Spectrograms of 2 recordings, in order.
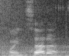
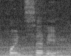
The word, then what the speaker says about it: poinsettia: tomahto some people say poinsettia some people say points idiot poinsettia is the proper pronunciation oh my gosh I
